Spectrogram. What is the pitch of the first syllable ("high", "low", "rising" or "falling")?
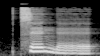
high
